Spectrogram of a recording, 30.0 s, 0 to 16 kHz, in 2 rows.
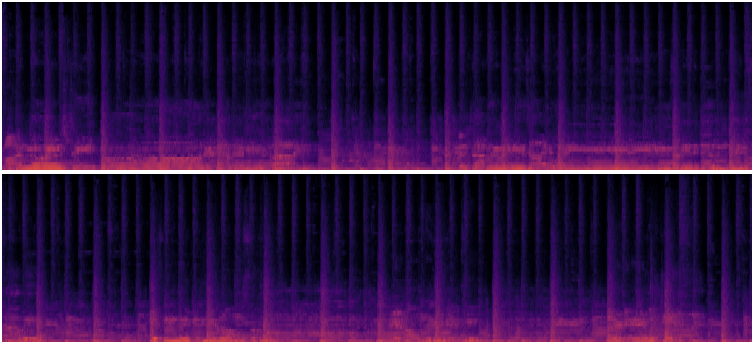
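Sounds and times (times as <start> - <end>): live country band playing: 0.0 - 30.0.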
